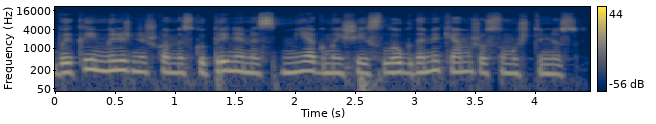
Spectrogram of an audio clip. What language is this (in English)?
Lithuanian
